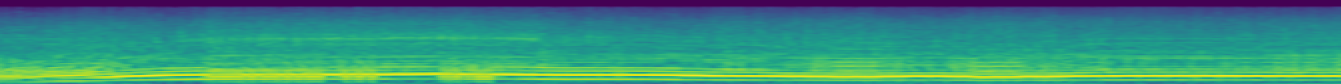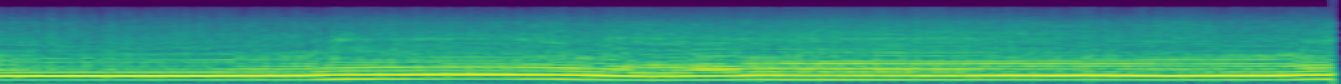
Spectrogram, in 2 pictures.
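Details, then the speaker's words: Stihl saw after sitting unused, under cutting load: high note sags and recovers as the bar bites, running clean; owner judges carb tune very close, maybe a hair lean, cutting well with a slightly dull chain. "so it is very very close it may be just a hair on the lean side but two-stroking in the cut for cycling when you let off the pressure it's a change in sound"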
